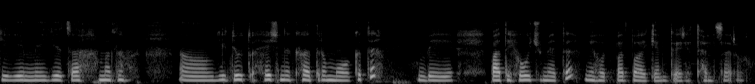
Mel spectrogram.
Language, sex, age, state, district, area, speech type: Kashmiri, female, 30-45, Jammu and Kashmir, Bandipora, rural, spontaneous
